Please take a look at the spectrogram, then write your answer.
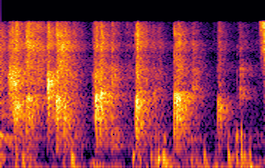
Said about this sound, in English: clapping for Clark Fransman. Oh, Yay!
